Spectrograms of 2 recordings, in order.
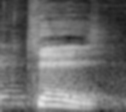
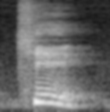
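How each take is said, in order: First: The word ends with an 'ay' vowel sound. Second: The word ends with an 'ee' vowel sound. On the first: The speaker calls it wrong. "mas você não lê key" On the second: The speaker calls it right. "você lê key"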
